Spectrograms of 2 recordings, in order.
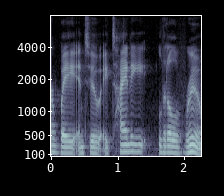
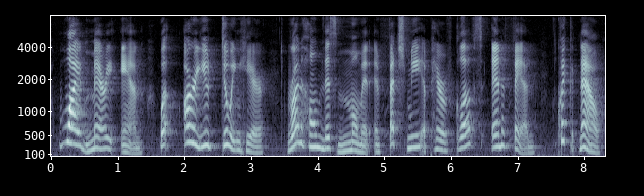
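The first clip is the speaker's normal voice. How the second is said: angry rabbit; 8 semitones higher, 7 dB louder than usual. Acted. Rabbit scolding Alice as his housemaid, high angry call. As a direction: bark orders at the housemaid. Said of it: "called out to her in an angry tone".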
